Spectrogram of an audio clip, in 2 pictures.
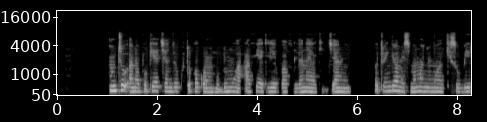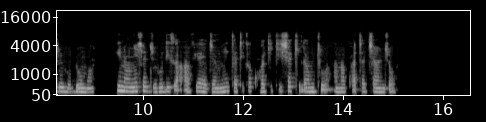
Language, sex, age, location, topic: Swahili, female, 36-49, Kisumu, health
